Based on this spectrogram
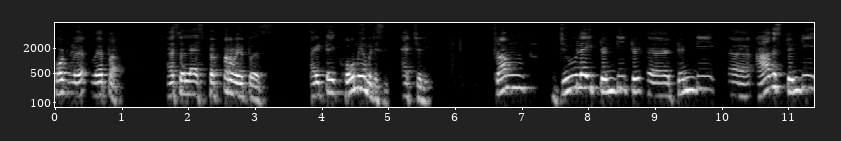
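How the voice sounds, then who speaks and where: A high-pitched man talks fairly slowly with lively intonation and long, frequent pauses. Music plays in the background. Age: 60s. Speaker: ethnobotanist. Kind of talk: webinar Q&A answer. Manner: halting.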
